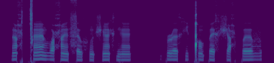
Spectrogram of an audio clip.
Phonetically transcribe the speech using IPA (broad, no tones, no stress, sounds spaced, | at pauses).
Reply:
ə̃ ħ ǀ æ̃ v ɔ ħ ɛ̃ s ə xʷ ə̃ ʃ æ̃ x ɡ ɛ̃ | p ɹ ə x i ǃ ɔ̃ p ɛ x ʃ æ ħ p ə v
